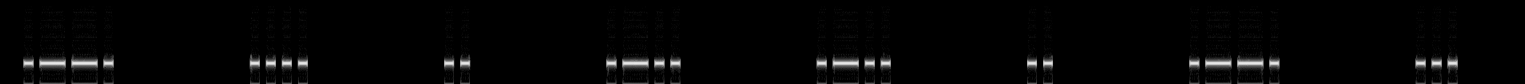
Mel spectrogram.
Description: Morse code, heard as a keyed tone, about 15 wpm, spaced as for 5 wpm, 1000 Hz. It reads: PHILLIPS
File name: qotdfiles / 5wpm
